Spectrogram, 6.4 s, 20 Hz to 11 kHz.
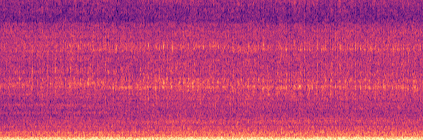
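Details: Lexus IS300 with a swapped 2JZ-GTE on a Fueltech FT550 ECU and a base tune, first start-up, idling: steady, even idle with a constant low drone and no skips, knocks or hunting; healthy.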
